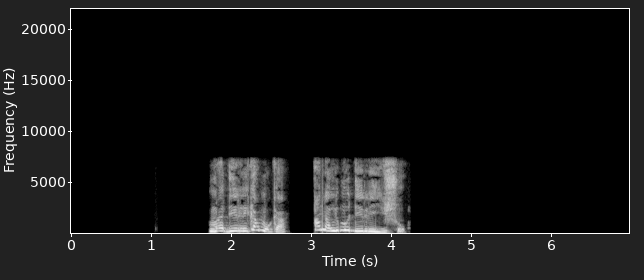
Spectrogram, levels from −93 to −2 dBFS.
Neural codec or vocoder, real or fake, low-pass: vocoder, 24 kHz, 100 mel bands, Vocos; fake; 7.2 kHz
